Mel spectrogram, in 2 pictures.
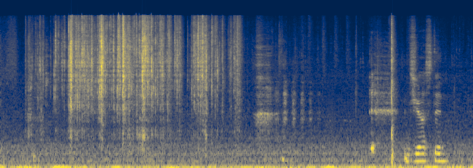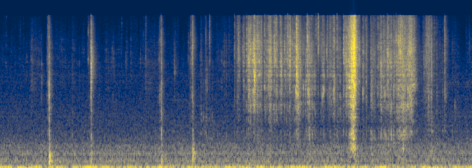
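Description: Plastic wrapping crinkles as a pack is torn open.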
